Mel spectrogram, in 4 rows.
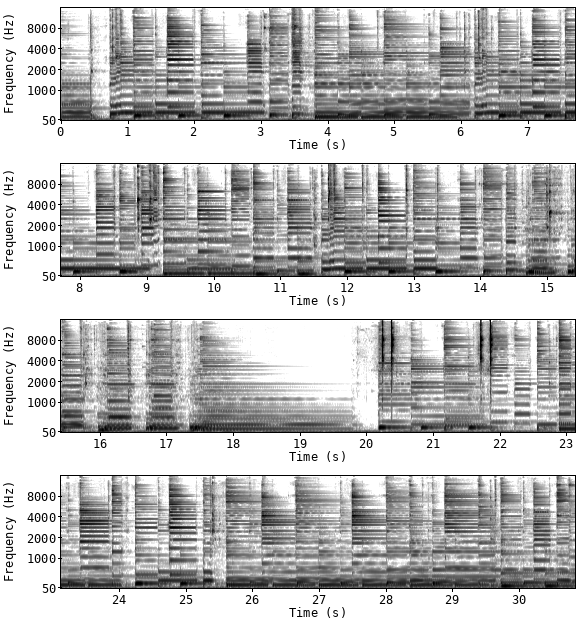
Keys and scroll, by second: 0.2 ctrl+alt+shift+e, 24.1 ctrl+d.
